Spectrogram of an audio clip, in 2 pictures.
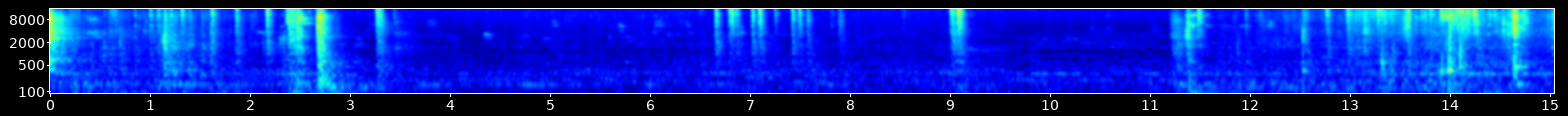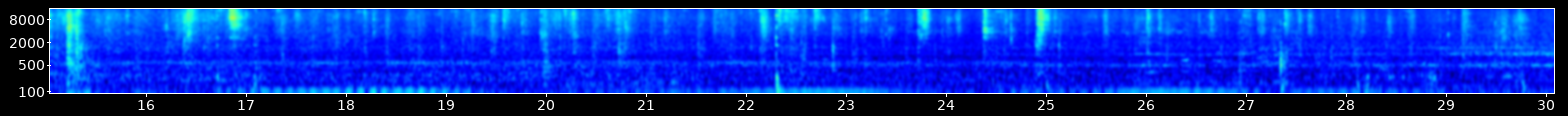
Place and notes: sortie parking opéra, Lyon, France - On va où là
Lyon sortie du parking de l'Opéra par l'ascenseur direction place Pradel. Je viens de récupérer mon DAT qui était en réparation, 2 micros shure BG 4.0 dans un bloc de mousse avec poignée spéciale enregistrement de la marche, enregistreur DAP1 Tascam. Extrait d'un CDR gravé en 2003.
30 September, ~12:00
